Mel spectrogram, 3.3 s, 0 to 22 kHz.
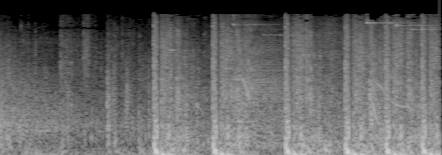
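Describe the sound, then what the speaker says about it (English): Bursts of automatic gunfire from a GTA NoPixel roleplay shootout, several loud rapid volleys with sharp individual shots cracking out over a continuous background of game noise. "This guy got lit up by like 20 bullets"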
